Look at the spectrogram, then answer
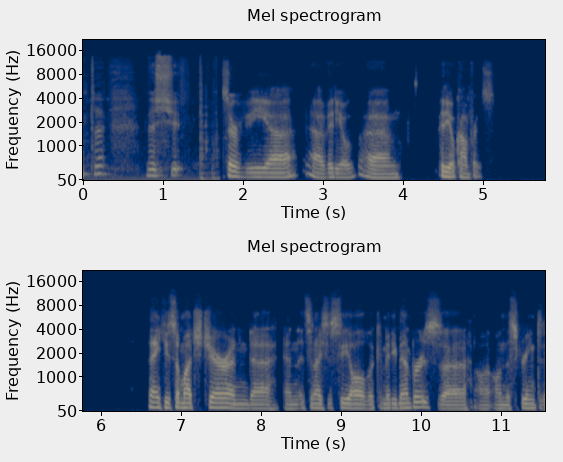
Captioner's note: speaking French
